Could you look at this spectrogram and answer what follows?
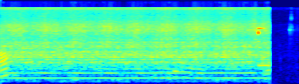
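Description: An electric mixer grinder whirs steadily as it grinds coconut in a Kerala kitchen, a loud constant motor drone that stops abruptly near the end.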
